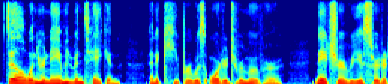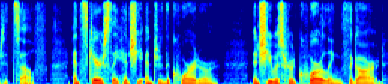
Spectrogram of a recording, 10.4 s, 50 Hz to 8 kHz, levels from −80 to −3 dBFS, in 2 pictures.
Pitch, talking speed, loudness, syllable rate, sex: 195 Hz, 190 wpm, -18 LUFS, 6.0 syllables/s, female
